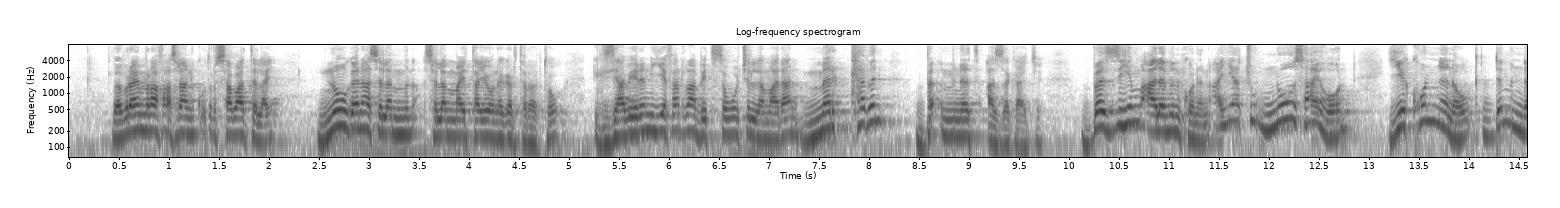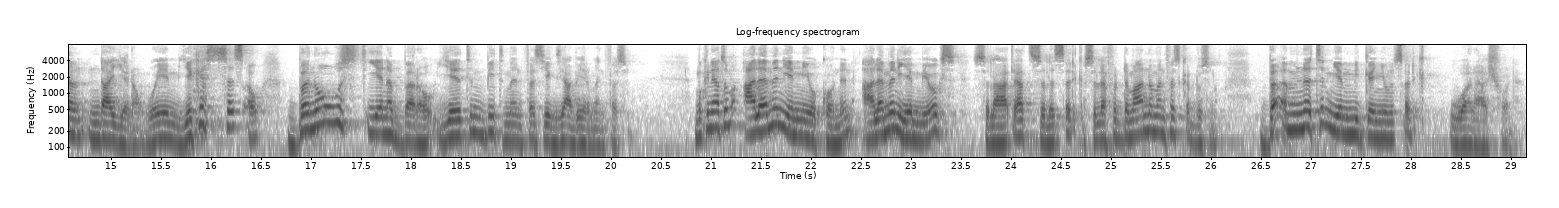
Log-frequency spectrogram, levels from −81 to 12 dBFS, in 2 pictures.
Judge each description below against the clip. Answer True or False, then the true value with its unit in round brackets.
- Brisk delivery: True (115 wpm)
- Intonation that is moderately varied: False (7.3 semitones)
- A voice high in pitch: False (160 Hz)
